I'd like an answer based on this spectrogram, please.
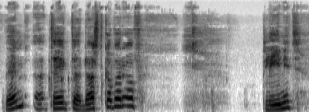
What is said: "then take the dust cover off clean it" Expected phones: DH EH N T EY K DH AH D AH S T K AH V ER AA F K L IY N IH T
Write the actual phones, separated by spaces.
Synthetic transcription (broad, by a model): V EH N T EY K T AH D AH S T K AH B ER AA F K L IY N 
